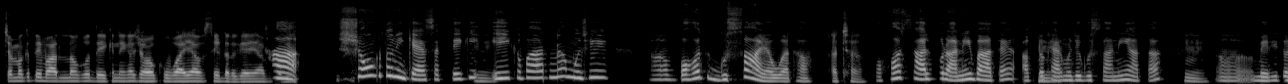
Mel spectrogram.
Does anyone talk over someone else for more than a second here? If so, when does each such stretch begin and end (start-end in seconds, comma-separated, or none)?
none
